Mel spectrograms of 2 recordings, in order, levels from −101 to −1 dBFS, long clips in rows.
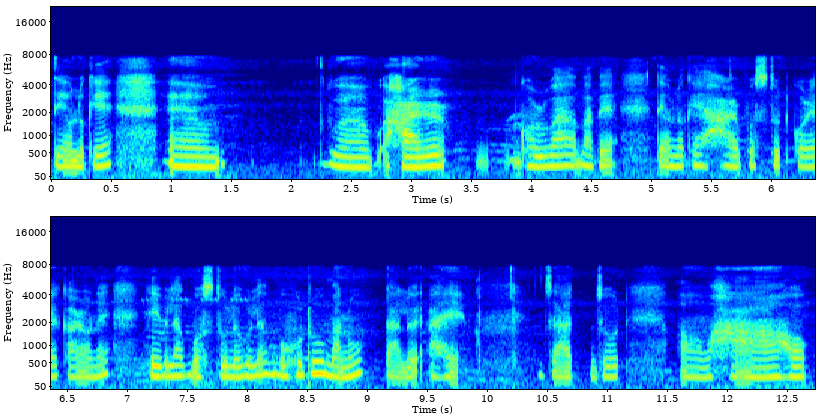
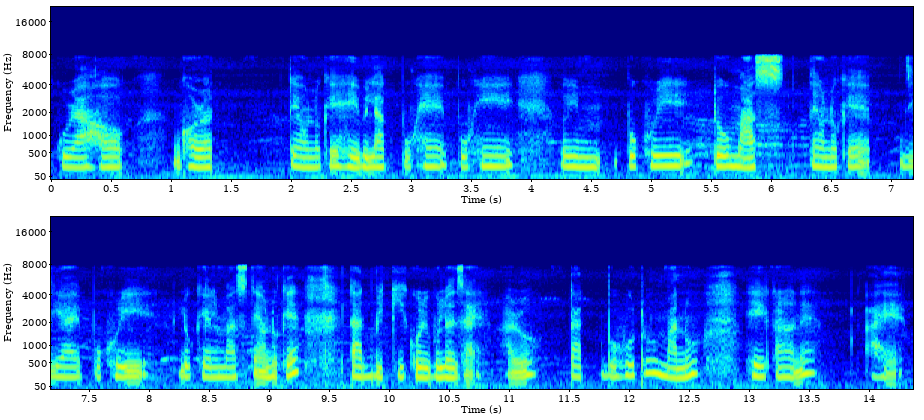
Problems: none marked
